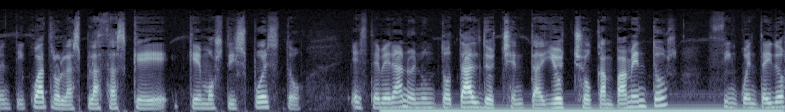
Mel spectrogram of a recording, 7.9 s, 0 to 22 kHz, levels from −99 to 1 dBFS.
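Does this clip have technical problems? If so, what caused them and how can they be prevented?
Yes. Mains hum comes in at 3.78 s and runs to the end at 7.85 s. It is a steady low tone at 50 Hz, with some low harmonics above it. It sits only a little below the wanted sound, so it is plainly audible. The power line is leaking into the signal path, through a ground loop or from a nearby transformer. To prevent it, use a single ground point, balanced cables and ground-lift isolation, and keep cables away from transformers.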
